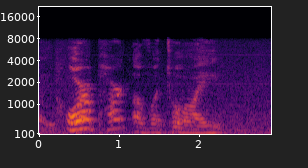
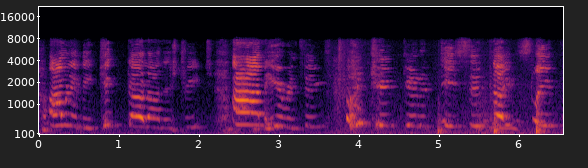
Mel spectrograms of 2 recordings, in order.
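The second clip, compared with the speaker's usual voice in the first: high, loud, sobbing rant; desperate lament; 9 semitones higher, 5 dB louder than usual. Acted. Broke toymaker lamenting his ruined year, high sobbing rant. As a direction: pour out his despair tearfully. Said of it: "He said".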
